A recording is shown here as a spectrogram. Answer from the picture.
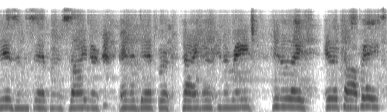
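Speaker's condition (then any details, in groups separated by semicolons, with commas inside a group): Brain injury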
